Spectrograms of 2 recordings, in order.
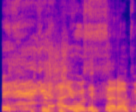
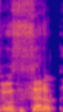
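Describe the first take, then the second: First: Laughing. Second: Said in the usual way. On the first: Real, not acted.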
